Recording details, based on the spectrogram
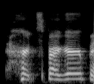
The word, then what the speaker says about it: Herzberger: And I said that wrong too, didn't I? – Herzberger, but. – Herzberger. – Any variation of that works.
